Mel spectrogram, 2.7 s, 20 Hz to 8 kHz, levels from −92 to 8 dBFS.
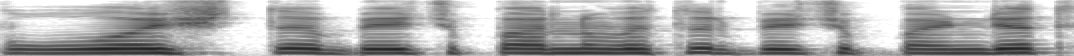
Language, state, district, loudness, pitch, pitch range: Kashmiri, Punjab, Kapurthala, -16 LUFS, 210 Hz, 200-215 Hz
